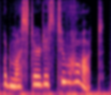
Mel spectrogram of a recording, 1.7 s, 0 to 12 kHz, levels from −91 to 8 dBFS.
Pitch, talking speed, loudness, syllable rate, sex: 280 Hz, 180 wpm, -15 LUFS, 4.0 syllables/s, female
